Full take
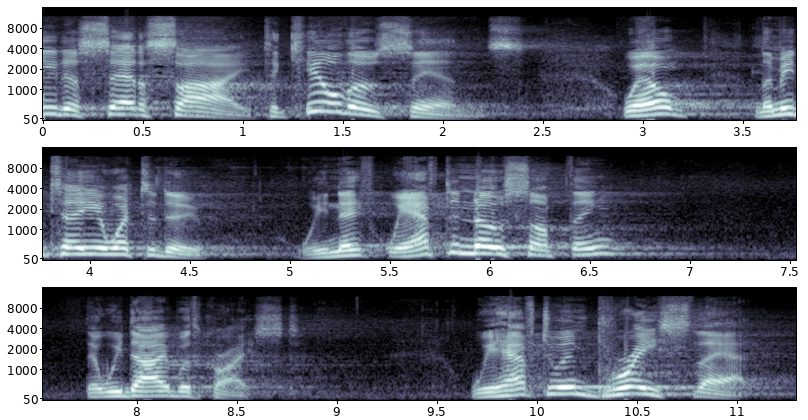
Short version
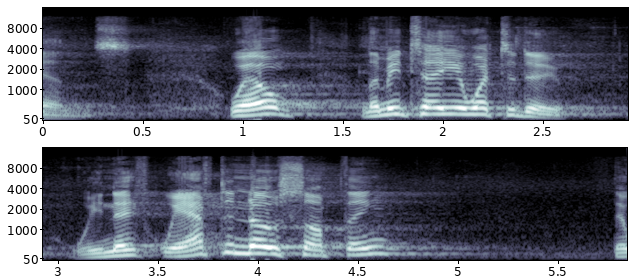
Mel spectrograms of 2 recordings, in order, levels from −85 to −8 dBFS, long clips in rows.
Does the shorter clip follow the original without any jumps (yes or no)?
yes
